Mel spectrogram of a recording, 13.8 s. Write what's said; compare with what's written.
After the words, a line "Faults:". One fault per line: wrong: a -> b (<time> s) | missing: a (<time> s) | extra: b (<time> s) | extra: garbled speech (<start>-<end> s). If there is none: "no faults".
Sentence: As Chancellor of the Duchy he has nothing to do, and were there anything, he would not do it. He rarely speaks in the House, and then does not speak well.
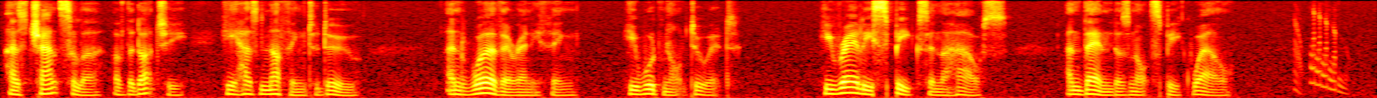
As Chancellor of the Duchy he has nothing to do, and were there anything, he would not do it. He rarely speaks in the House, and then does not speak well.
Faults:
no faults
